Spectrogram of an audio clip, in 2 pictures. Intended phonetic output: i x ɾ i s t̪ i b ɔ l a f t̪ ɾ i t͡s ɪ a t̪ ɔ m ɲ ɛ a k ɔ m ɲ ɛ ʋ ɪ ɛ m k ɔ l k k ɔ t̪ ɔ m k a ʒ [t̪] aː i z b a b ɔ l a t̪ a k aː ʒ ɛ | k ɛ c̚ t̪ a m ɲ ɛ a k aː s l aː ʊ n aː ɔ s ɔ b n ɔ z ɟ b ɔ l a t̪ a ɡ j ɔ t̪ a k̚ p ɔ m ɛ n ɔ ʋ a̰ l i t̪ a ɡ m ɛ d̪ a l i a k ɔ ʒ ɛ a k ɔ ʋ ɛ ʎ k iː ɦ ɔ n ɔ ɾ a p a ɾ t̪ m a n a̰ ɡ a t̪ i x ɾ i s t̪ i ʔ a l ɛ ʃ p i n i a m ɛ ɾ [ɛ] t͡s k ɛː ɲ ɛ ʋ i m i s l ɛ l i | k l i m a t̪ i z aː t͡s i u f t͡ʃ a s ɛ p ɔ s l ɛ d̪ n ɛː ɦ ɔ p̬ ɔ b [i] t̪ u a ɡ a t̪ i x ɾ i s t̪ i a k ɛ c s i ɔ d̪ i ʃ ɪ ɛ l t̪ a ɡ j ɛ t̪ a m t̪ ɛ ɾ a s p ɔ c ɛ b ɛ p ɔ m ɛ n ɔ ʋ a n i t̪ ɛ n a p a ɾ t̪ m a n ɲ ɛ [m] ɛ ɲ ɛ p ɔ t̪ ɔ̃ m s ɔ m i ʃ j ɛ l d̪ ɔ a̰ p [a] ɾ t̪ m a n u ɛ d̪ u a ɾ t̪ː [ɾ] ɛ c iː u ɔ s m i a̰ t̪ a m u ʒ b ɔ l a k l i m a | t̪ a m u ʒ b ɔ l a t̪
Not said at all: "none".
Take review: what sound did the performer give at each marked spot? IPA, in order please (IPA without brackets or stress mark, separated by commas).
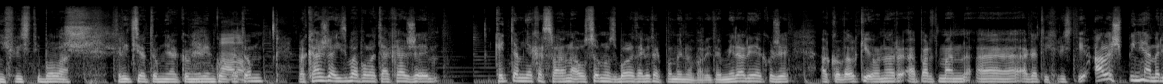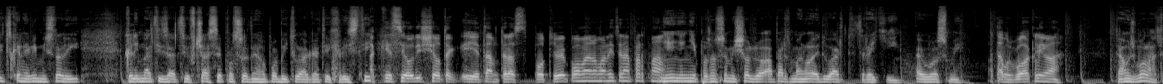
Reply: d̪, i, i, ɲ, a, ɾ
